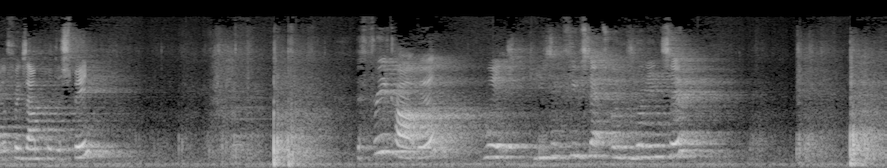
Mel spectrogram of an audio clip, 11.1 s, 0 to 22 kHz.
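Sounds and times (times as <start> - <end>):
landing thud on gym floor: 10.6 - 11.0.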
